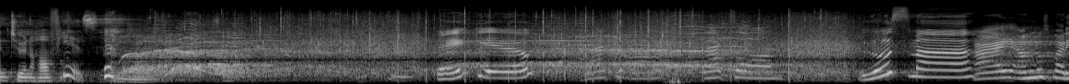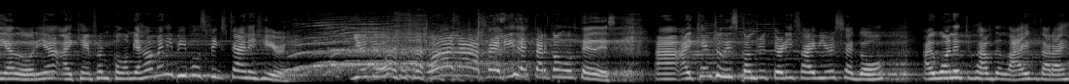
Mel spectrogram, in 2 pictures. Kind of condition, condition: setting, live audience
